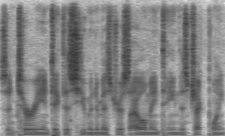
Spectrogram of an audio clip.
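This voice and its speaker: Doing a put-on character voice, a man talks in a flat monotone at a fairly low pitch. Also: fairly quick pace. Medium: read story. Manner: terse, commanding.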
